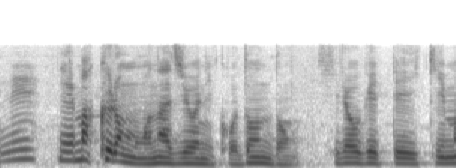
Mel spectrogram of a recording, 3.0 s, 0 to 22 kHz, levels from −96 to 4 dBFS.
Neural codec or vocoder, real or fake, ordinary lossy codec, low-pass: none; real; none; 7.2 kHz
